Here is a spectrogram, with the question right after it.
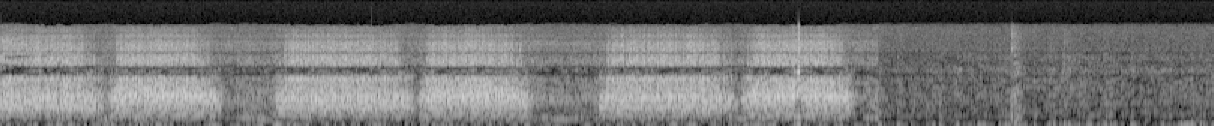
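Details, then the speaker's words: Teaching recording of breathing near the trachea with equal-length, moderately loud breaths in and out, inspiration and expiration equal, mixing bronchial and vesicular pitch; normal bronchovesicular breath sounds. "mechanism they reflect a mixture of pitch of bronchial bre sound here near the trachea Alvi with the vesicular breathing sound that hear it so we can hear the Bron of visic breathing"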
